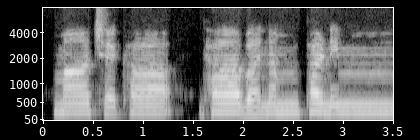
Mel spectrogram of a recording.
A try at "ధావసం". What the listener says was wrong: దాకి ఒత్తు పెట్టమాక.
